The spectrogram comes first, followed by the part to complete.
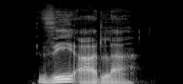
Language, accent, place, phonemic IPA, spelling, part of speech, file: German, Germany, Berlin, /ˈzeːˌʔaːdlɐ/, Seeadler, noun, De-Seeadler.ogg
- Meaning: 1. white-tailed eagle (Haliaeetus albicilla) 2. sea eagle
